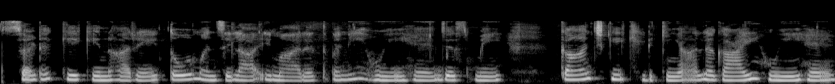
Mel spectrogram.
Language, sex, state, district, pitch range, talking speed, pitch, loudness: Hindi, female, Chhattisgarh, Sukma, 190-220 Hz, 115 wpm, 205 Hz, -20 LUFS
